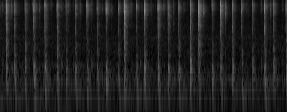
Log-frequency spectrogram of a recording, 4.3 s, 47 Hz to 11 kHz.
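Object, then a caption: Plastic laptop keyboard. Fingertips of both hands type on the plastic keys of a black laptop with a hollow body, sitting open on a table. About 29 quick, bright, clicky taps come in a steady rhythm, each dying away almost instantly with very little low end.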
